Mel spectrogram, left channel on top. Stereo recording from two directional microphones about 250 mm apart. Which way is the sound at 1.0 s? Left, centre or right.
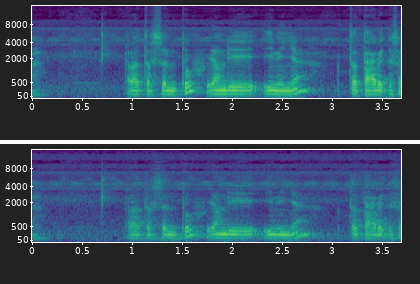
Left.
